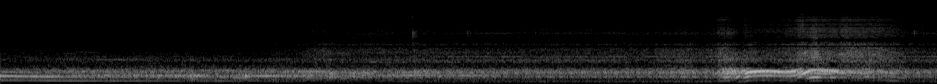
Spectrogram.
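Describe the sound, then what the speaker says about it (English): A car engine runs at a low, steady idle hum, then swells louder as it revs briefly toward the end before settling again; no talking is heard. "I can't hear you over the engine sound"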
